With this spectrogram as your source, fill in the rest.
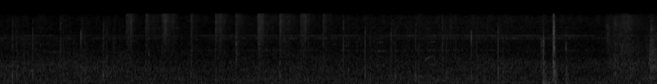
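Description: Footsteps run quickly across hard ground.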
